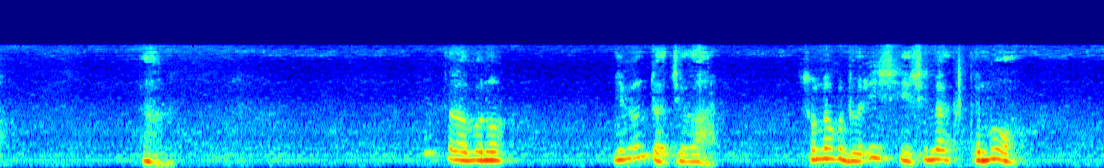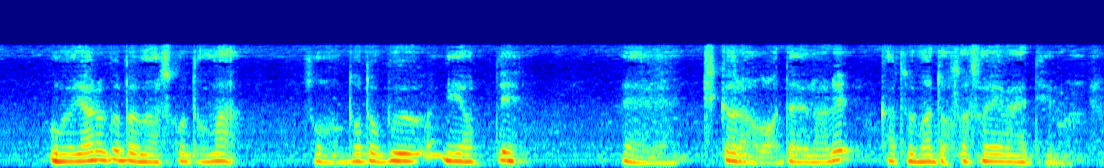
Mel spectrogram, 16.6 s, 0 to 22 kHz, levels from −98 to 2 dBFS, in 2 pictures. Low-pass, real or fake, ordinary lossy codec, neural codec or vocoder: 7.2 kHz; fake; none; codec, 24 kHz, 0.9 kbps, WavTokenizer, medium speech release version 1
